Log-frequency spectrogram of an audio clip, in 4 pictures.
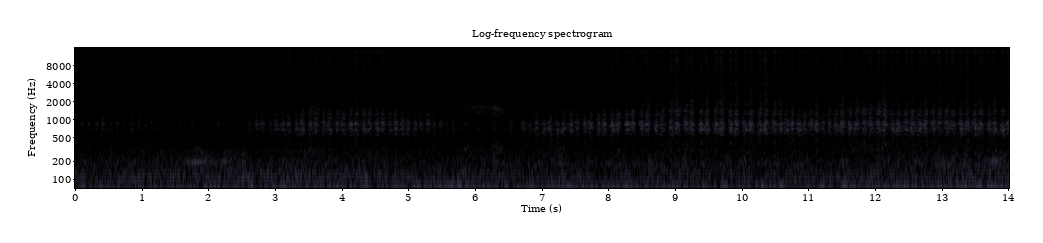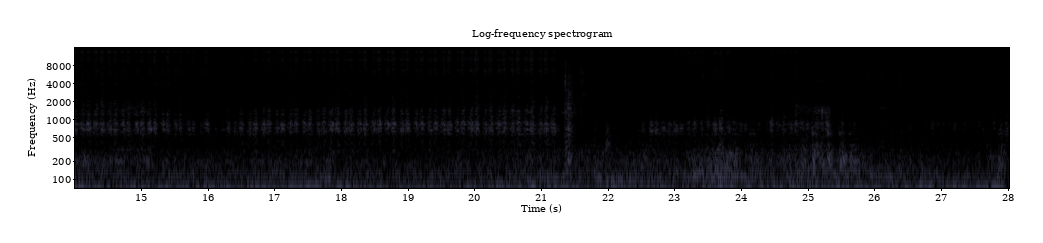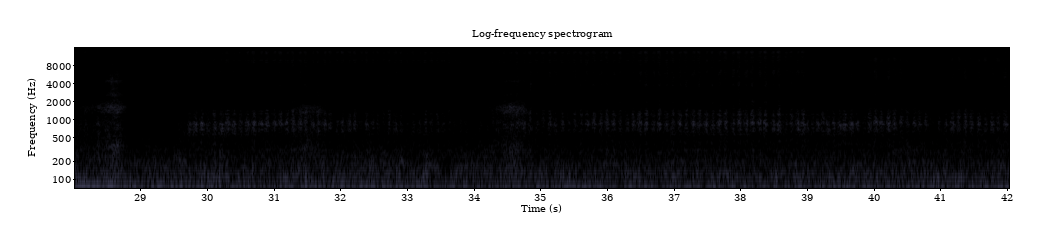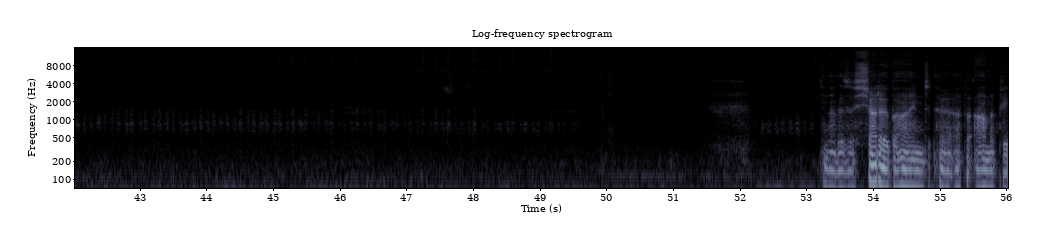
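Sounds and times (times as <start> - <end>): pencil scratching on paper: 0.0 - 21.5, 22.4 - 28.8, 29.7 - 50.2, 52.0 - 56.0.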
